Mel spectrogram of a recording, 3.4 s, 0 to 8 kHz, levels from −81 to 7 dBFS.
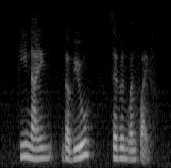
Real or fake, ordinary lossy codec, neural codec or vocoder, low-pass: fake; none; codec, 16 kHz, 0.2 kbps, FocalCodec; 7.2 kHz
